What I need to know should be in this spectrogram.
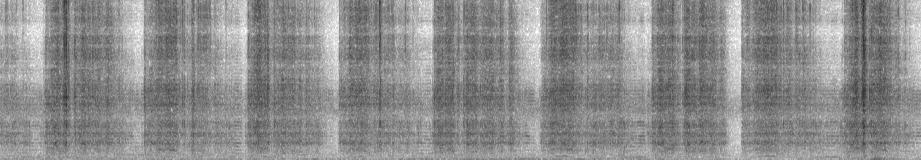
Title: Savox servo clicking sound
